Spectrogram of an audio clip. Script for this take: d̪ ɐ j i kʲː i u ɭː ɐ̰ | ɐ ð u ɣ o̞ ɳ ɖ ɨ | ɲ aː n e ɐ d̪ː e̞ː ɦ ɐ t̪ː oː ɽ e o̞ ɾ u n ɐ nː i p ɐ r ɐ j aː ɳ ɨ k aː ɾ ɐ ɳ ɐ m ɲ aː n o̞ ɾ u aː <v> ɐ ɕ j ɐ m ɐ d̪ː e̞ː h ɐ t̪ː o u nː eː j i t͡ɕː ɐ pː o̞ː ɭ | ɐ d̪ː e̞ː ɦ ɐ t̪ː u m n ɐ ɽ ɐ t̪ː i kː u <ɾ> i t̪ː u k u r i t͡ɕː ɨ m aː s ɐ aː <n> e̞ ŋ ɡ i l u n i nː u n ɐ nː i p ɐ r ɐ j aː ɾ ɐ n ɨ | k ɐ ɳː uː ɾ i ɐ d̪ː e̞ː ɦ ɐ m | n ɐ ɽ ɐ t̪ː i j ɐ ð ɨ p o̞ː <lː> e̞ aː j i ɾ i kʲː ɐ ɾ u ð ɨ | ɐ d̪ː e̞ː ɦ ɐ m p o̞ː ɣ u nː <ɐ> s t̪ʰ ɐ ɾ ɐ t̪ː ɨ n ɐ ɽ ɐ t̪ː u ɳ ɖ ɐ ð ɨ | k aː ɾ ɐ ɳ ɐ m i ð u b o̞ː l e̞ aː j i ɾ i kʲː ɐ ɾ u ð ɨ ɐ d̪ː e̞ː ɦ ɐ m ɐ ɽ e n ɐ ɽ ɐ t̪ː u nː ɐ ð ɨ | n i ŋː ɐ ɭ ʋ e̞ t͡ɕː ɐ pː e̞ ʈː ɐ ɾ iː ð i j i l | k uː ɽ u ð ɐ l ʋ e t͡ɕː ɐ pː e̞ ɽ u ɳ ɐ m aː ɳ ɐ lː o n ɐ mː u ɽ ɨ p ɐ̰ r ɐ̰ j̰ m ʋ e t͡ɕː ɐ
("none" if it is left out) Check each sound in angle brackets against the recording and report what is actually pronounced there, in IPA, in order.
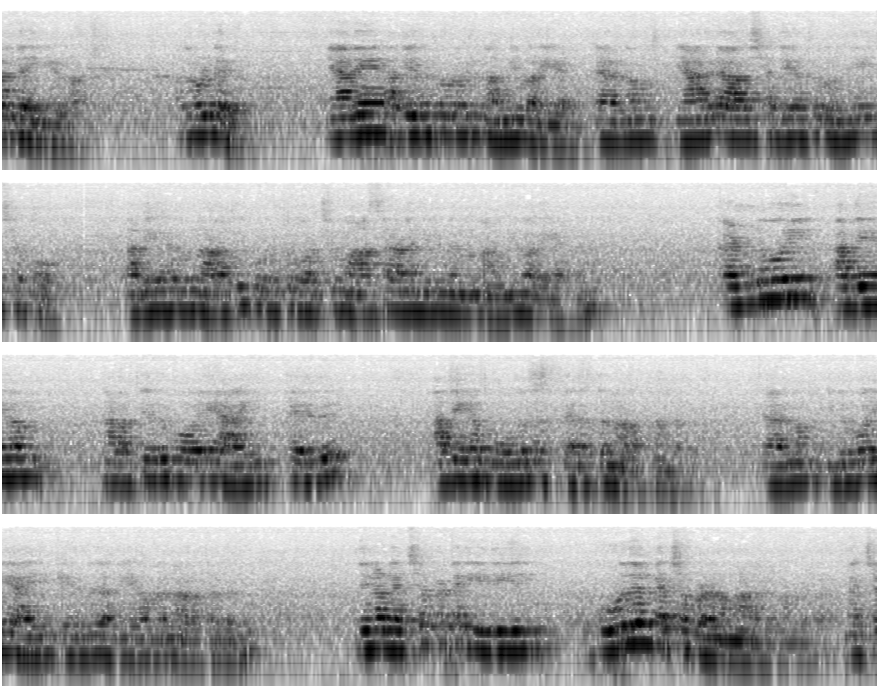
ʋ, ɽ, ɳ, l, ɐ

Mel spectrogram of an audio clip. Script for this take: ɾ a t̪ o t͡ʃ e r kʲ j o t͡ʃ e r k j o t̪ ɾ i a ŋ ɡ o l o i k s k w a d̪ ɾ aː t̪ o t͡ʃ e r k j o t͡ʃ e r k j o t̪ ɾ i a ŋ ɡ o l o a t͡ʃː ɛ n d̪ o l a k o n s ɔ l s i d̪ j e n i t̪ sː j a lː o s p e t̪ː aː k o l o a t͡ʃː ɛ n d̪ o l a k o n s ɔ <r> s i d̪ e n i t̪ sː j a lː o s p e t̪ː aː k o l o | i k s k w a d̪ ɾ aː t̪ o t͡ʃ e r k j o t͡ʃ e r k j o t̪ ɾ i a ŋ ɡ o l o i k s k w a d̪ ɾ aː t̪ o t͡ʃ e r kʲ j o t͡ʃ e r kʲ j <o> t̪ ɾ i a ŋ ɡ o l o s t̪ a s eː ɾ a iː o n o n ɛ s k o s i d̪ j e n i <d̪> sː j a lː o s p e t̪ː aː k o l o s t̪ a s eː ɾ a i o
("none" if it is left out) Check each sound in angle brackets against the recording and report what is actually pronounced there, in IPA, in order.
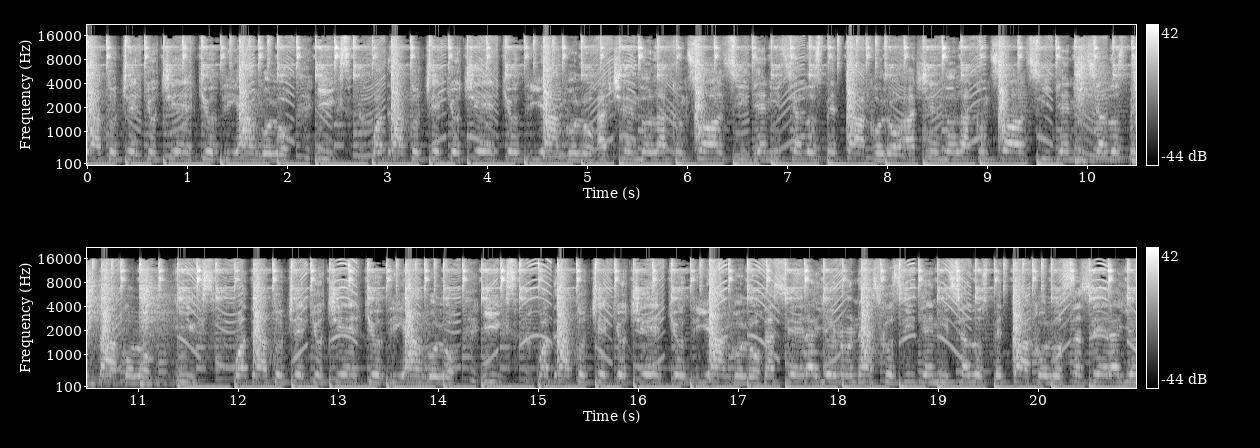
l, o, t̪

